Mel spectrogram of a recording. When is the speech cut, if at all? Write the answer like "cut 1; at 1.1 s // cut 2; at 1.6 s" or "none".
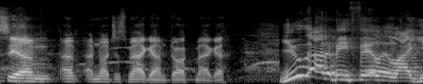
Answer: cut 1; at 2.7 s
